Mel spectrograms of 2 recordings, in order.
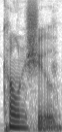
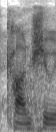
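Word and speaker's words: Khonsu: kombat so i just said i think it's cone shoe that's why oh we i i thought it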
